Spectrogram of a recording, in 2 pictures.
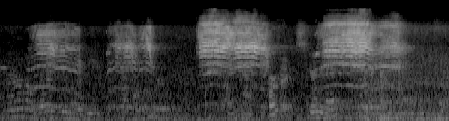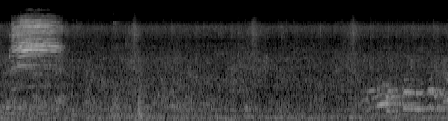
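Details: Orphaned female southern sea otter pup arriving at Shedd Aquarium, meeting her new family: high, harmonic squeals in short bursts, several loud ones mid-clip, with people talking softly in the background.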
